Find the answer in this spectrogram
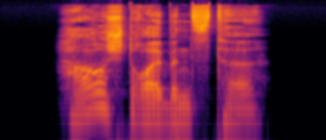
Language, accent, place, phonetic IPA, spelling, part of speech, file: German, Germany, Berlin, [ˈhaːɐ̯ˌʃtʁɔɪ̯bn̩t͡stə], haarsträubendste, adjective, De-haarsträubendste.ogg
- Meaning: inflection of haarsträubend: 1. strong/mixed nominative/accusative feminine singular superlative degree 2. strong nominative/accusative plural superlative degree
